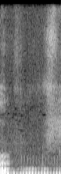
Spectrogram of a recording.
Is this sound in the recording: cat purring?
yes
